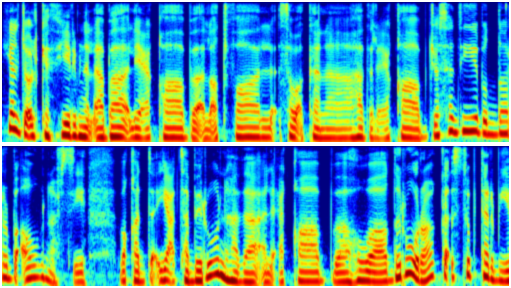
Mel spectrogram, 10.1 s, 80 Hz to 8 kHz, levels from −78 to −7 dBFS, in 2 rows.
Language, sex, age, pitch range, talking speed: Arabic, female, 20-39, 145-195 Hz, 130 wpm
